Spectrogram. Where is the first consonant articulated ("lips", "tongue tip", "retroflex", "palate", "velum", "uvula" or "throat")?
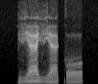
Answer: lips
